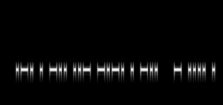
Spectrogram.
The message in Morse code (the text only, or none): REDUCED THE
